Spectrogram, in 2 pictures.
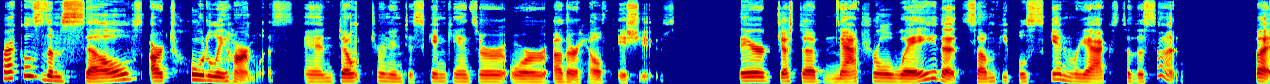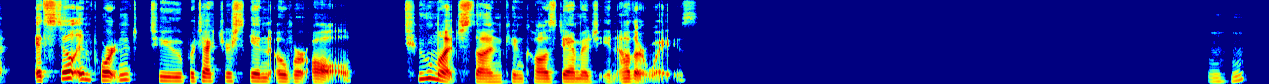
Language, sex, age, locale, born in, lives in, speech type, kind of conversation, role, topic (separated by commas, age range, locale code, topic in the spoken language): English, female, 35-39, en-US, United States, United States, read, expert-assistant, expert, Why do some people have freckles?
